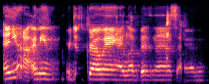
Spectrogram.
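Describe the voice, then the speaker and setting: A woman's voice: mid-range voice, fairly even intonation, normal speed, a bit bright, low-quality recording. Chatty woman on a video call. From Philippines. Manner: chatty, enthusiastic, many "like"s. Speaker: photographer and studio owner. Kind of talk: casual panel chat.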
